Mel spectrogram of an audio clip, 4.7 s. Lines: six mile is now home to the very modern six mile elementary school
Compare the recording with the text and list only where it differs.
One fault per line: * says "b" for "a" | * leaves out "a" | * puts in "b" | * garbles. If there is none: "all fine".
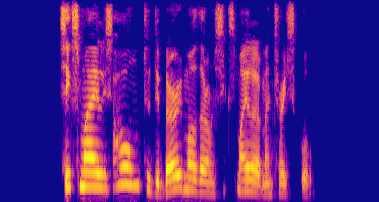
* leaves out "now"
